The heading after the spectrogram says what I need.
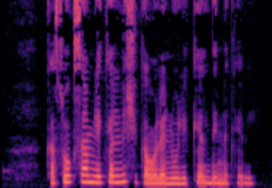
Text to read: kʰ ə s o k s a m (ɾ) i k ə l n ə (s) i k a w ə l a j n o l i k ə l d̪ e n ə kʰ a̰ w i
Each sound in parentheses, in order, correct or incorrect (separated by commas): incorrect, incorrect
